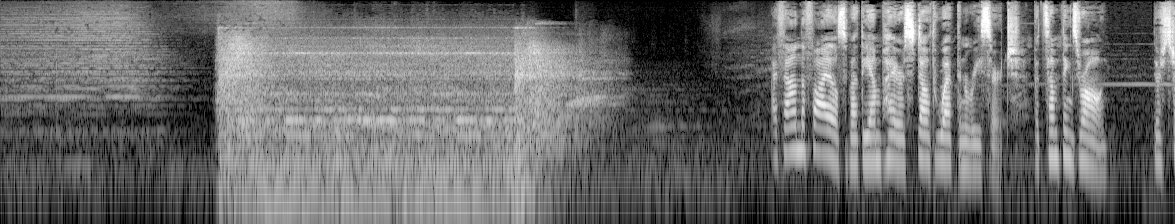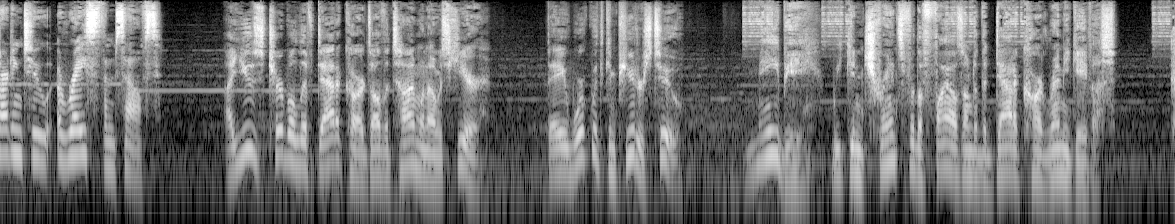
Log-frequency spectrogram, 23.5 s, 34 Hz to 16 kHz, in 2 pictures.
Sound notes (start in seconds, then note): 2.3 lift ascends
